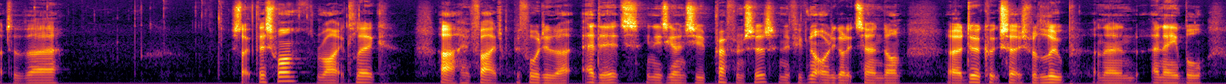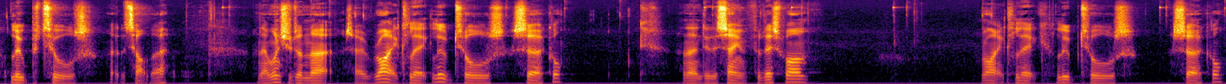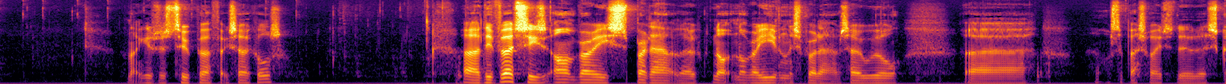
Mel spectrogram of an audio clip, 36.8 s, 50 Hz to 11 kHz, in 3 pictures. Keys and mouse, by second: 1.8 ctrl+middle click, 2.5 alt+click, 3.1 right click, 6.3 click, 15.5 middle click, 16.0 right click, 18.0 middle click, 19.4 alt+click, 20.4 alt+click, 22.2 right click, 24.7 middle click, 25.1 ctrl+middle click, 25.7 middle click, 27.3 middle click, 29.1 middle click, 29.7 ctrl+middle click, 30.1 shift+middle click, 30.5 middle click, 35.9 middle click.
